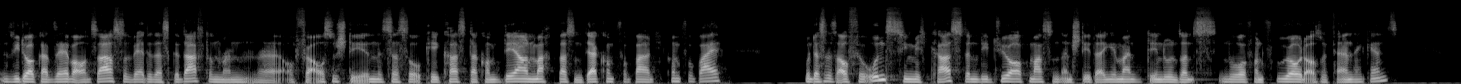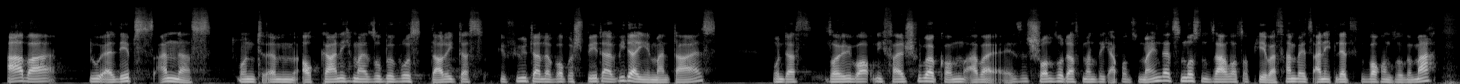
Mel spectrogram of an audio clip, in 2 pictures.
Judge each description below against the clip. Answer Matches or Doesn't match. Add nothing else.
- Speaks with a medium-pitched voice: Doesn't match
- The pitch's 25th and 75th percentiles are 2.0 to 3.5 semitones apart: Matches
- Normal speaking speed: Doesn't match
